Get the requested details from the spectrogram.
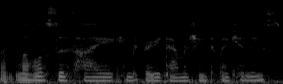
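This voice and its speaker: A woman is soft-spoken here. Her pace is moderate. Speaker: vlogger. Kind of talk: casual vlog. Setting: hospital room. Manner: halting.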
